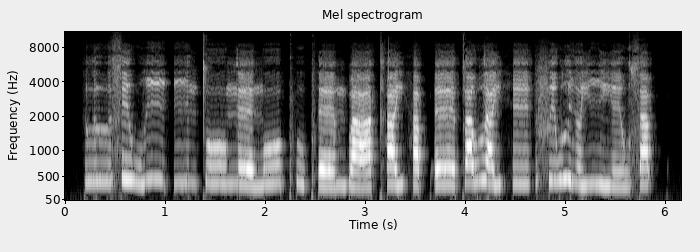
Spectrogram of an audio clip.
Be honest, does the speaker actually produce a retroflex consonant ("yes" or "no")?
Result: no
